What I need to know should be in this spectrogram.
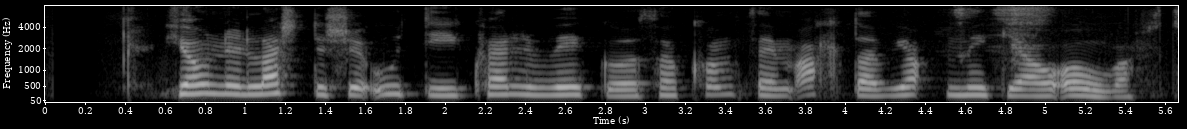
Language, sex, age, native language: Icelandic, male, 18-19, Icelandic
